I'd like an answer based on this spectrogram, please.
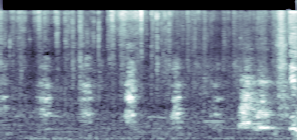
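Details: Great Dane excited at greeting another dog: a few short, high yipping barks and whines, the last cluster quicker and louder near the end, with a person's voice coaxing the dog along.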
